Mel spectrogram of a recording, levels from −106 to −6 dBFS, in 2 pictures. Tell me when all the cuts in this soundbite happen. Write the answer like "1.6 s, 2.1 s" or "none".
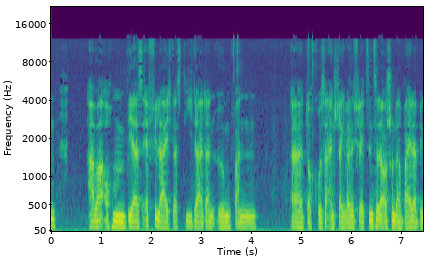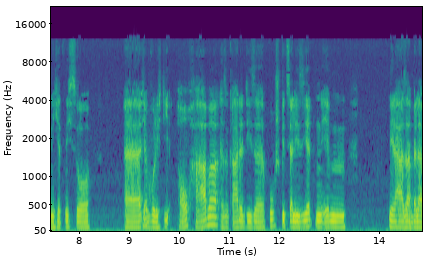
2.5 s, 9.3 s, 10.8 s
